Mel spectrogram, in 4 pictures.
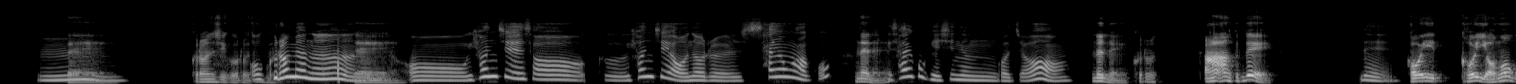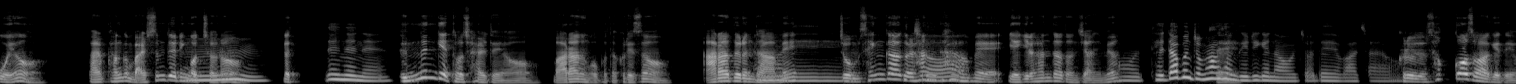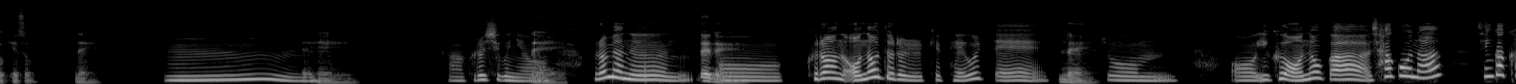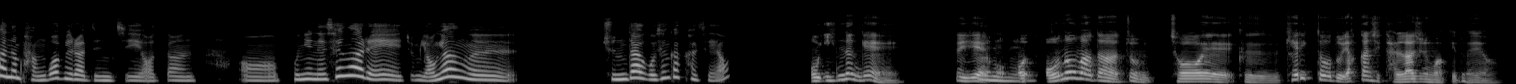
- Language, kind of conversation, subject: Korean, podcast, 언어가 당신에게 어떤 의미인가요?
- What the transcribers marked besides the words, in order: tapping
